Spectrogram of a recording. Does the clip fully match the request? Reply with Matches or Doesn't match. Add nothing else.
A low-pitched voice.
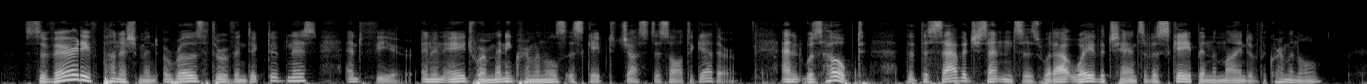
Matches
